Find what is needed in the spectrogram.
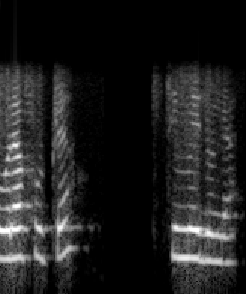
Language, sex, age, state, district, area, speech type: Odia, female, 18-30, Odisha, Jajpur, rural, conversation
